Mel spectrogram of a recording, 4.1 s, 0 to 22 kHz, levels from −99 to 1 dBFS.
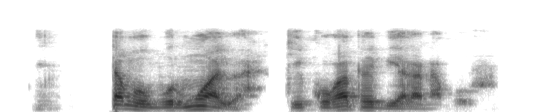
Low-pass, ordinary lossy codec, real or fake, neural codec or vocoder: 7.2 kHz; Opus, 32 kbps; real; none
